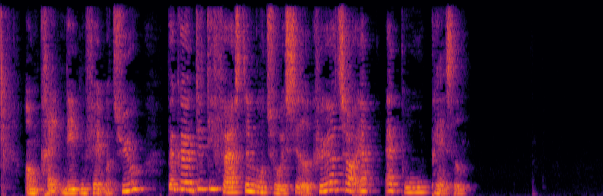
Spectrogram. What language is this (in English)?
Danish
